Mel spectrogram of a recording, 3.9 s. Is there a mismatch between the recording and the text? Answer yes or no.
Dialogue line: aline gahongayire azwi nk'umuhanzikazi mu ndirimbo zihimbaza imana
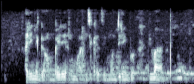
yes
